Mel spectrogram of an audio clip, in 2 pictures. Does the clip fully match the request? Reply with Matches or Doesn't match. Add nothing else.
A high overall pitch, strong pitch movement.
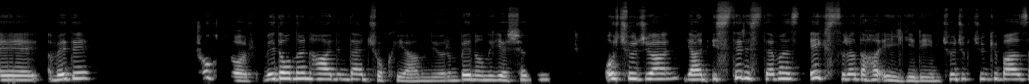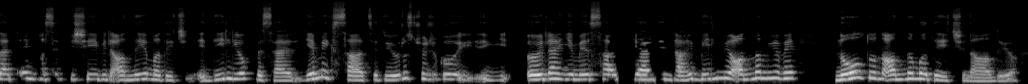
Doesn't match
